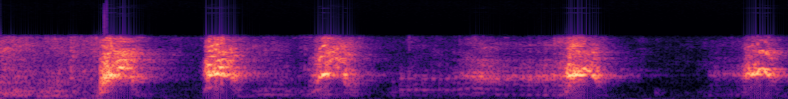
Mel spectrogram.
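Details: Five harsh barks from an American Eskimo Dog, spaced about half a second to a second apart, with a low growly murmur between them.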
